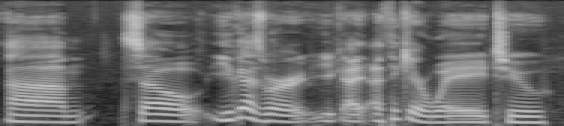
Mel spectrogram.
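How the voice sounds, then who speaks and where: A man co-hosting a quiz podcast, explaining his team's answers in a measured way with plenty of fillers. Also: fairly high pitch, creaky, dark tone. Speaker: podcast co-host and contestant. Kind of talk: casual podcast banter.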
